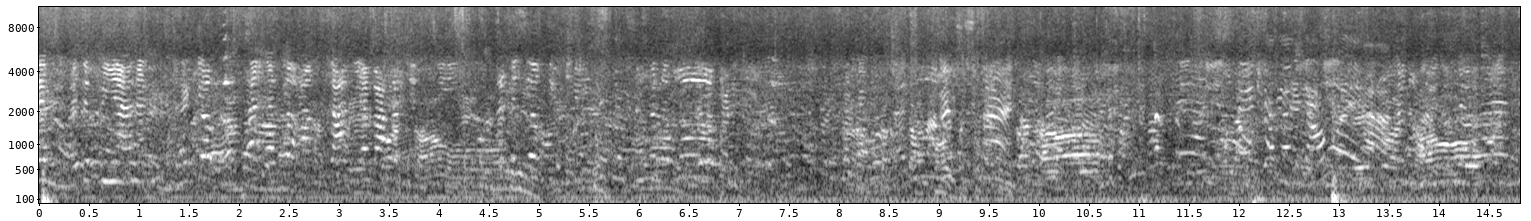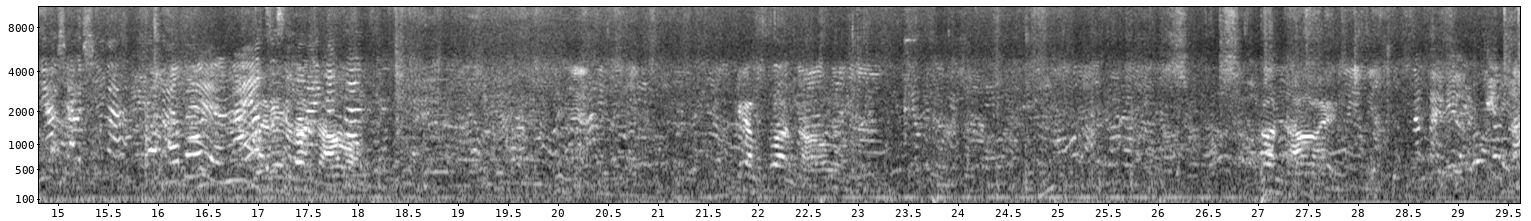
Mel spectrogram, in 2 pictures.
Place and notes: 豐原公有零售市場, Fengyuan Dist., Taichung City - Walking in the market
Very large indoor market, Walking in the market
